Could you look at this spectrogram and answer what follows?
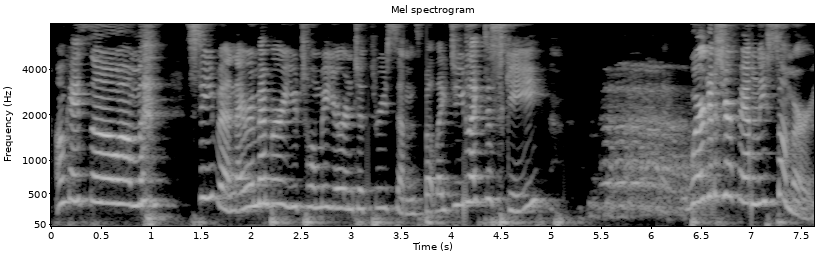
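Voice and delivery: high-pitched, hesitant first-date chat; awkward small talk. Acted. Meeting a sexting partner in person, high awkward politeness. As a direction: act normal with a nervous little laugh. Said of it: "it's kind of awkward to do it".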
